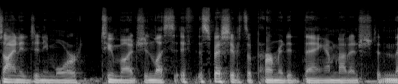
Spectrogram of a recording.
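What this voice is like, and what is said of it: Usual voice. Nothing is said of it.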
